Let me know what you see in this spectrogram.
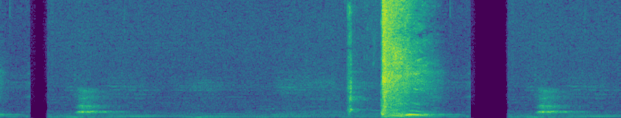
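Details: Single loud, explosive adult sneeze after a brief sharp intake, over faint background sound, from someone with hayfever and a cold; sneezing.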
